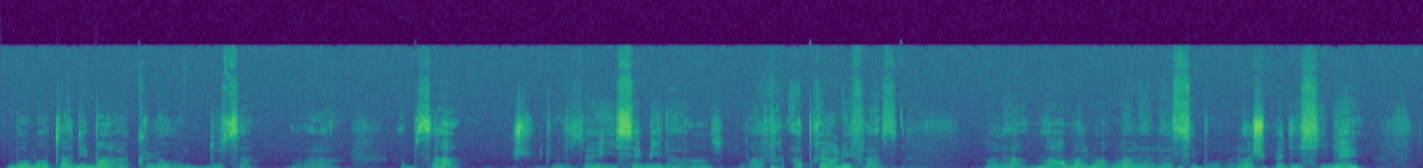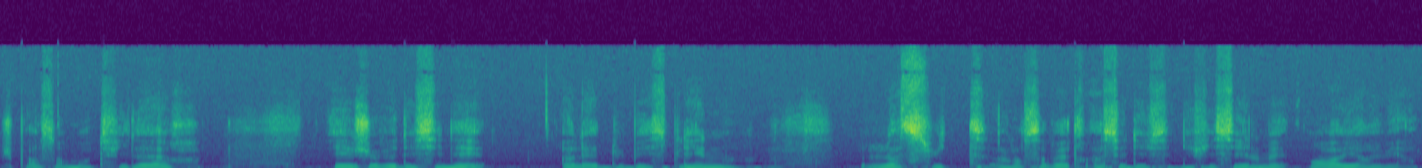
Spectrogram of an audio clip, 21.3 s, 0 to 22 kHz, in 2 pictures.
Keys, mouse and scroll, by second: 0.9 click, 4.2 scroll down 2, 6.8 click, 8.4 scroll up 1, 8.9-9.6 right drag, 17.2 scroll up 1, 17.8-18.4 right drag.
